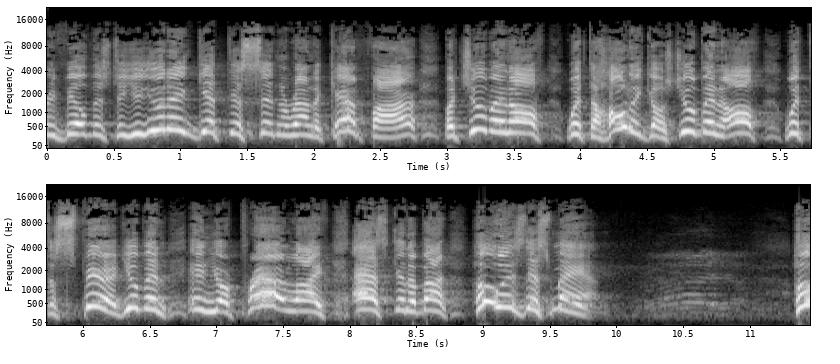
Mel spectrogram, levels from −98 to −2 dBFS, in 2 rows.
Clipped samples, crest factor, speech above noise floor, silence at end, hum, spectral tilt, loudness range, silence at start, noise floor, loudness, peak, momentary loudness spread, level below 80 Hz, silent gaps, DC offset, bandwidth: under 0.1%; 14 dB; 40 dB; 0 s; none; -2.5 dB/octave; 2 LU; 0 s; -54 dBFS; -14 LUFS; 0 dBFS; 6 LU; -74 dBFS; none; under 0.1%; 15 kHz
